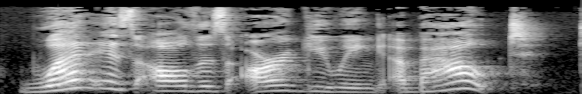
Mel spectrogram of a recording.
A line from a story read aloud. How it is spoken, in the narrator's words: Jesus asked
